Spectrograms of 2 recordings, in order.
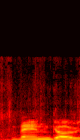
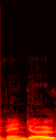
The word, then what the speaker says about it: Van Gogh: And for those who think you don't say Van Gogh like Van Gogh, you're right. That's how the Americans say it. If you want to say Van Gogh like the Dutch, you say Van Gogh. Van Gogh. Van. Yeah. So, but if you are American, I think the correct way to say it in America is Van.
